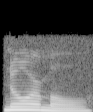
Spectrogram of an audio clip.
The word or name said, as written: normal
